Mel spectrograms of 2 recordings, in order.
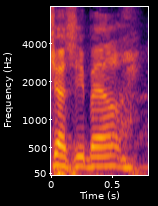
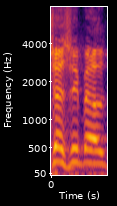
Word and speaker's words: Jezebel: Jezebel, and I will tell you a lot about Jezebel today. Oh, it is no accident that hell rhymes with Jezebel.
